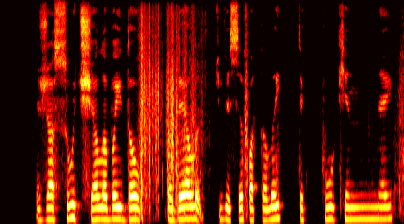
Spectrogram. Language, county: Lithuanian, Alytus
